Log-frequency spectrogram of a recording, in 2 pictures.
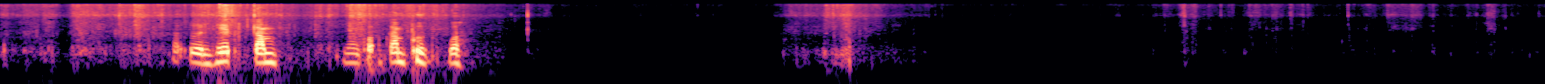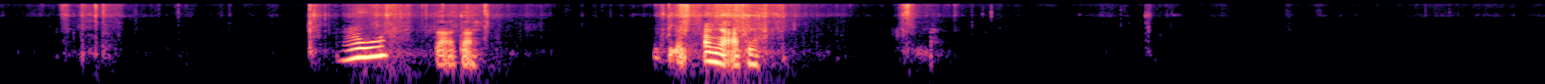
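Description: Hands pull mushrooms off a rotting log.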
